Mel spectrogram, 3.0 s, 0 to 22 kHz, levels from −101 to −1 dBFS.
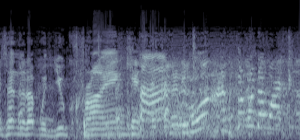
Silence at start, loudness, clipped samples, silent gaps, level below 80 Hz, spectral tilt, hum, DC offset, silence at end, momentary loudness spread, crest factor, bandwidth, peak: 0 s; -24 LUFS; under 0.1%; none; -56 dBFS; -4.5 dB/octave; none; under 0.1%; 0 s; 6 LU; 14 dB; 11 kHz; -12 dBFS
